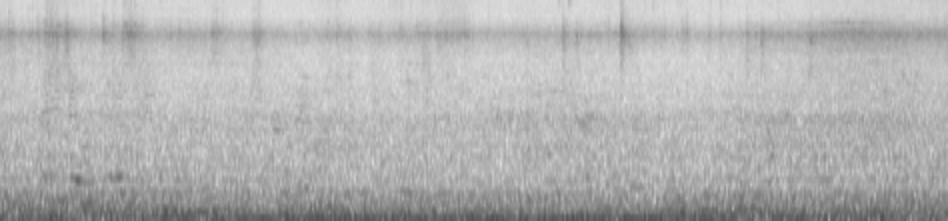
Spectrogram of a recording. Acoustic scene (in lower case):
bus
